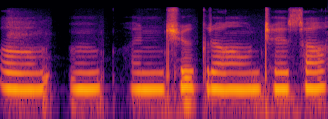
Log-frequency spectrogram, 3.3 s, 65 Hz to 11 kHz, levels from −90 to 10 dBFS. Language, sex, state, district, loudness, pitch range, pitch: Hindi, female, Madhya Pradesh, Bhopal, -18 LUFS, 235-245 Hz, 240 Hz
